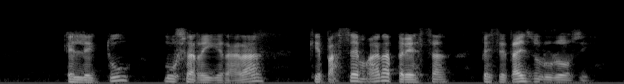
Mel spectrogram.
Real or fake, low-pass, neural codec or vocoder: real; 5.4 kHz; none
